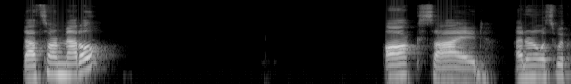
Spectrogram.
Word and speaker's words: oxide: How many syllables for our nonmetal? 2 syllables. Nonmetal ions generally have 2 syllables. So not oxyide, not oxyide, oxide.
